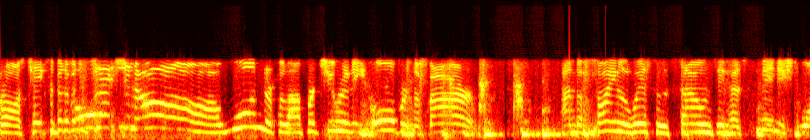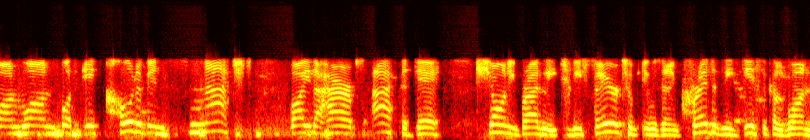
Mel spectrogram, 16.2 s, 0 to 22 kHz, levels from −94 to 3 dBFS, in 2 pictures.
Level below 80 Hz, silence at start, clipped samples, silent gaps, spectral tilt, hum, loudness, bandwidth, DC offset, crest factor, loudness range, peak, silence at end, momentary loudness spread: -44 dBFS; 0 s; under 0.1%; none; -8.5 dB/octave; none; -11 LUFS; 4.2 kHz; under 0.1%; 10 dB; 2 LU; -2 dBFS; 0 s; 4 LU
